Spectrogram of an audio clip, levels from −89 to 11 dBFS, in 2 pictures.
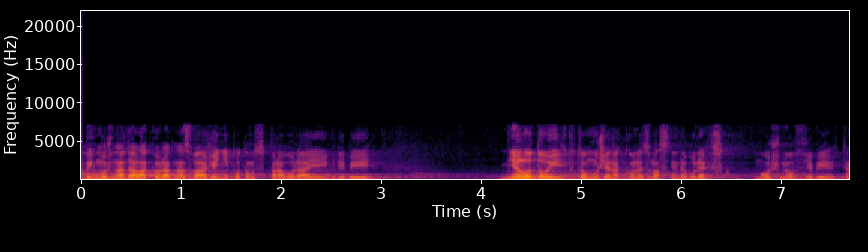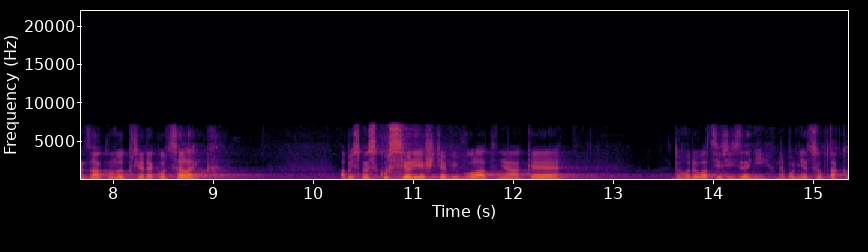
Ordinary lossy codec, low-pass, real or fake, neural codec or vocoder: MP3, 96 kbps; 7.2 kHz; real; none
